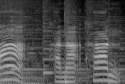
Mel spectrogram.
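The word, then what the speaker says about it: ฯพณฯ: ปิด คล้าย นะ คะ เรา จะ อ่าน ว่า พะ นะ ท่าน เขา บอก ว่า ใช้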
